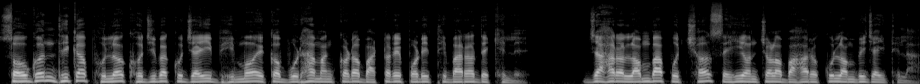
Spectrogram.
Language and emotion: Odia, neutral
